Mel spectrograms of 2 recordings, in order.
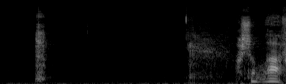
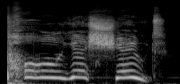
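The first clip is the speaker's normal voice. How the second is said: slow, high, loud drawn-out yell; long hammed-up shout skyward; 13 semitones higher, 8 dB louder, much slower than usual. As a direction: yell it up at a falling pig. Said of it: "he shouts up to the pig".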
